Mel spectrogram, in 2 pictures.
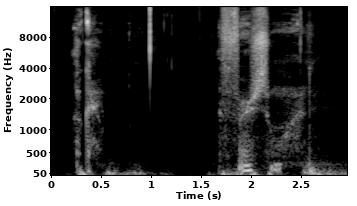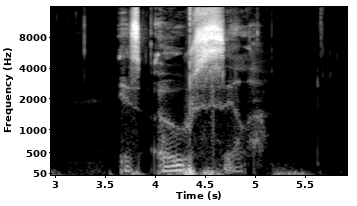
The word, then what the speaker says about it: Ocilla: each of them okay the first one is ocilla oh silla ocilla georgia that's how you pronounce it a dale hey dale there's a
